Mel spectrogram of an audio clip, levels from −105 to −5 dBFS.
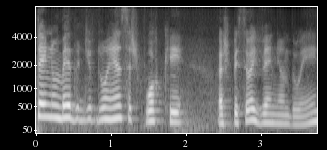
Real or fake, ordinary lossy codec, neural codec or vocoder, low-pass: fake; none; codec, 16 kHz, 1 kbps, X-Codec, WavLM features, trained on Multilingual LibriSpeech; none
